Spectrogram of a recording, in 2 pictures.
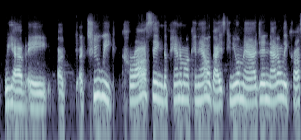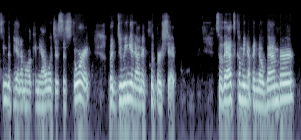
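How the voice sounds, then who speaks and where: A woman's voice: mid-range voice, darkish tone, dry recording, low-quality recording. A woman hosting a travel webinar on a video call, talking through a shared screen in a chatty way with many ums and restarts. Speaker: host presenting travel packages. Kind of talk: webinar presentation while sharing screen.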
